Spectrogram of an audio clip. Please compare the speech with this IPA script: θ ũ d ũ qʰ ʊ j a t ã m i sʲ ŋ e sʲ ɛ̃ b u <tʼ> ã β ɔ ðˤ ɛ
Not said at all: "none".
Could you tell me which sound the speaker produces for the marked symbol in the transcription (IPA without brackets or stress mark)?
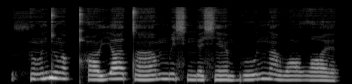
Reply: n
